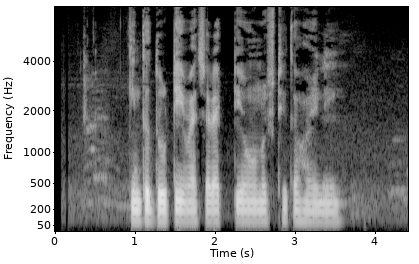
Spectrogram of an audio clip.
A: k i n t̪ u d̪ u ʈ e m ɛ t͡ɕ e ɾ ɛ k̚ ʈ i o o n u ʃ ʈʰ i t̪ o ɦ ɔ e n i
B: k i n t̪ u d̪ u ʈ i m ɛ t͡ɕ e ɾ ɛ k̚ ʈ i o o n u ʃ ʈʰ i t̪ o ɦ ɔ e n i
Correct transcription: B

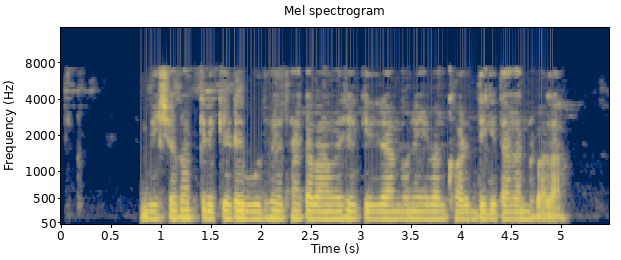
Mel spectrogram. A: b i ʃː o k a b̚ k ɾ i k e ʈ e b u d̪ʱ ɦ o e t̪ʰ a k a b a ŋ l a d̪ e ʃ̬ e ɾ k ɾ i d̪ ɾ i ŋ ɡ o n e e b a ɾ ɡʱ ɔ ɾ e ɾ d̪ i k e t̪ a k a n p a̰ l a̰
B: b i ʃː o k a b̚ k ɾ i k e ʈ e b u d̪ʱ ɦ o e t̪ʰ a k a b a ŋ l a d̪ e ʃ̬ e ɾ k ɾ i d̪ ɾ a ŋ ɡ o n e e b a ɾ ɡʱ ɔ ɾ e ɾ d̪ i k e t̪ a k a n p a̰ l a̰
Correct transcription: B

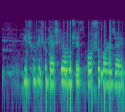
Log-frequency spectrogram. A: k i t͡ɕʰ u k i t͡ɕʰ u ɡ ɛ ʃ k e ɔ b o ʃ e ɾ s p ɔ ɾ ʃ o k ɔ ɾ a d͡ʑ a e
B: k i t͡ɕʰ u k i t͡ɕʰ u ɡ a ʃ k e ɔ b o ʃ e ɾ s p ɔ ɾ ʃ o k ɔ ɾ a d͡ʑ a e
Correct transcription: A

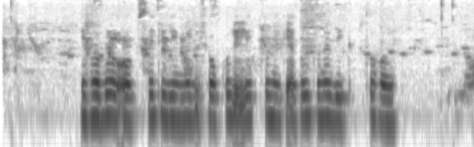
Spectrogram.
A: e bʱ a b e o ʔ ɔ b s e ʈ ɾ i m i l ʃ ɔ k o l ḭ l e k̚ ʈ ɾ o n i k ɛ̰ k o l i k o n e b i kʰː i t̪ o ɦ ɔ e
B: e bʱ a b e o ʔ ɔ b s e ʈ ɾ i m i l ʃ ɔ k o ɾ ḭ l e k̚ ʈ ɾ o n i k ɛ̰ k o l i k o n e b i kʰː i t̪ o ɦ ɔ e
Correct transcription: A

